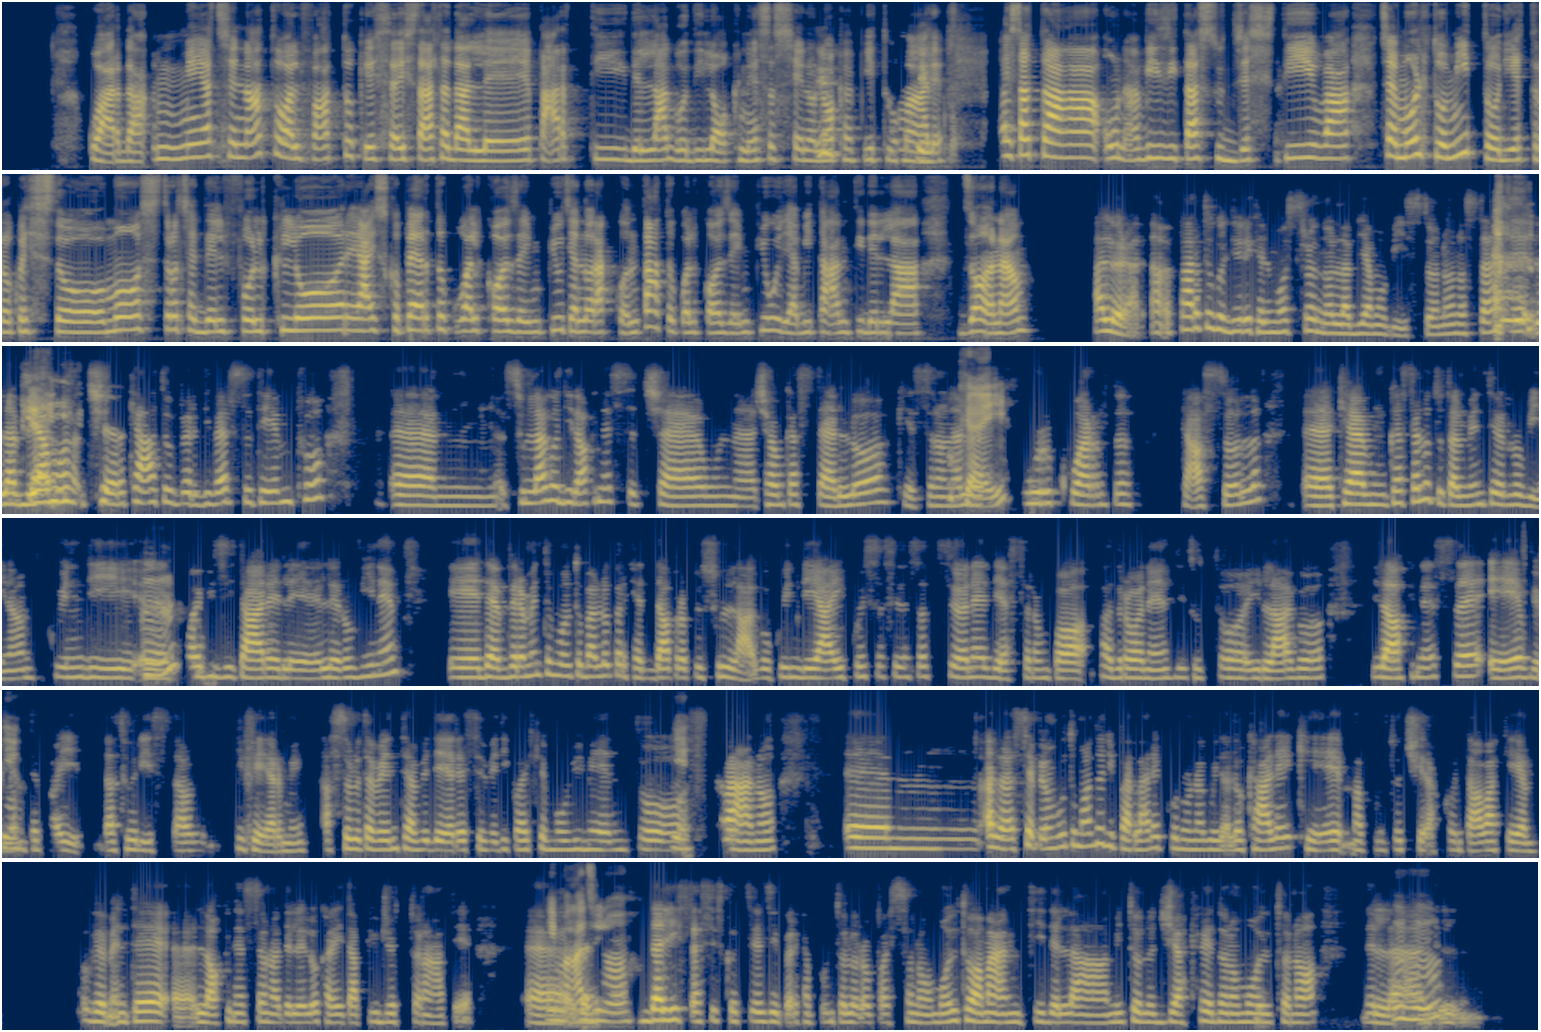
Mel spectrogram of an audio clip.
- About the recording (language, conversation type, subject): Italian, podcast, Raccontami di un viaggio che ti ha cambiato la vita?
- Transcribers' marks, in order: other background noise; tapping; cough; laughing while speaking: "Okay"; laughing while speaking: "l'abbiamo"; "proprio" said as "propio"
